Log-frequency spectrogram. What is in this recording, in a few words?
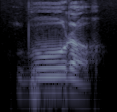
"buuro", Apatani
